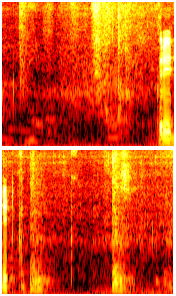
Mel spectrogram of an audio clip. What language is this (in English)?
Bhojpuri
